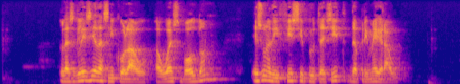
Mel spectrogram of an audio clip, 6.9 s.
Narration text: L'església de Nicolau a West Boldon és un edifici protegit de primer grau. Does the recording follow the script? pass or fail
pass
